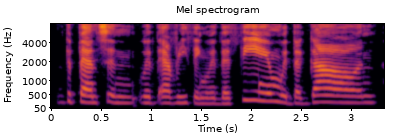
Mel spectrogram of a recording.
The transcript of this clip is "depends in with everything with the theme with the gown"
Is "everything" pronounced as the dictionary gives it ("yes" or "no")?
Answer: yes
